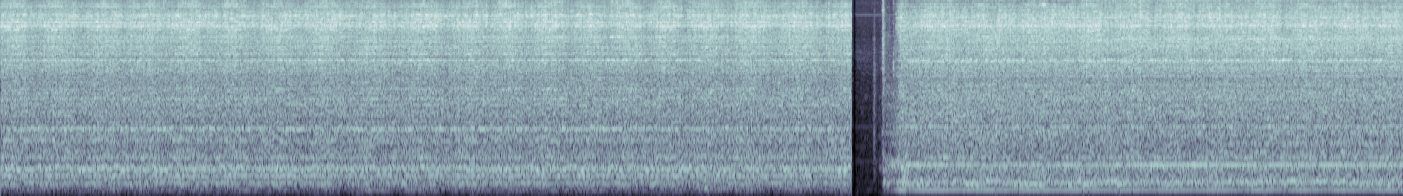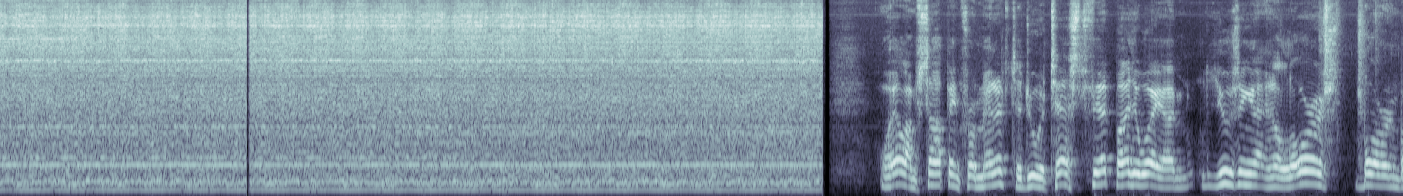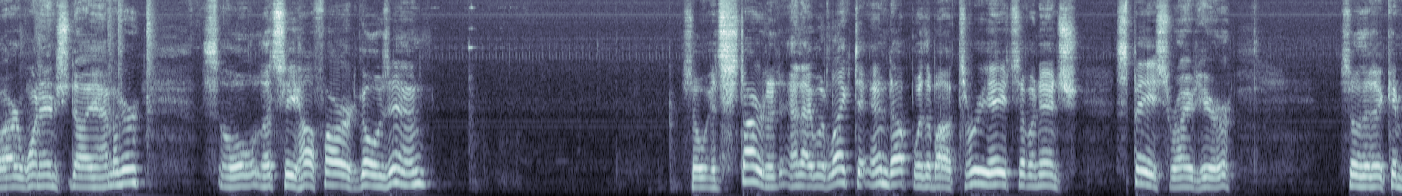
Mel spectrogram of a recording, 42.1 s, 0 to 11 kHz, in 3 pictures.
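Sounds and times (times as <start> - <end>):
metal lathe cutting: 0.0 - 22.3.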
